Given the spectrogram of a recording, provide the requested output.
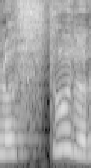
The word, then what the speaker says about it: lo studio: É por isso que aqui a pronúncia juntou o artigo lo com a palavra studio, transformando essas duas palavras em quase uma só. Lo studio.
